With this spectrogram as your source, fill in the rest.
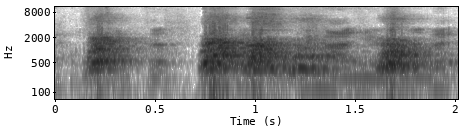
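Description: Zegna, a pet dog, lets out a few loud, close barks in quick bursts, with someone speaking nearby between and over them.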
